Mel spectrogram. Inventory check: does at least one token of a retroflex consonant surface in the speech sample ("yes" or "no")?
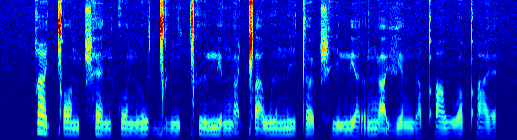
yes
